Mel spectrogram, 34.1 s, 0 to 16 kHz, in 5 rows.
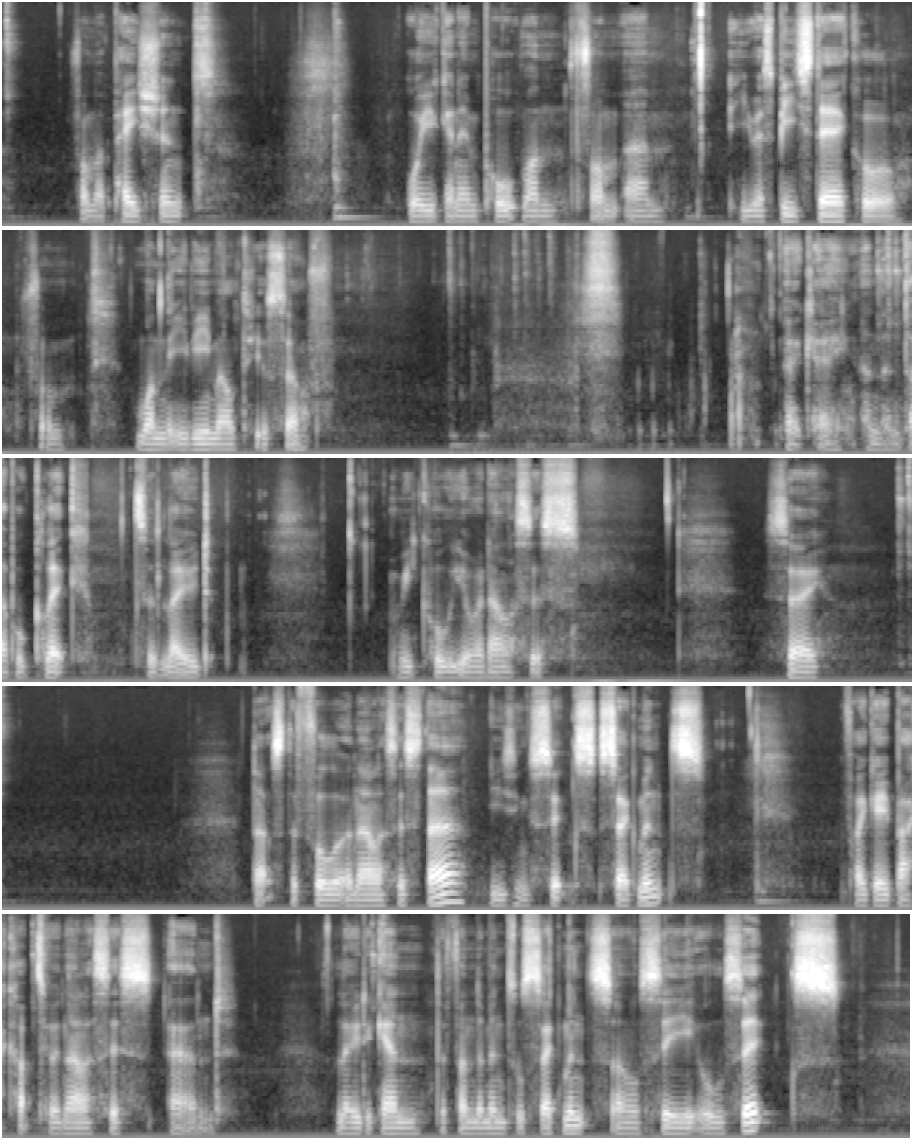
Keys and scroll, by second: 10.1-11.3 typing.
